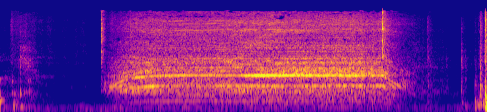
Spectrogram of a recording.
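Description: Craft heat gun switched on about a second in: a motor whine that rises quickly to a steady pitch over a rush of blown air. It switches off near the end, the whine dropping as it stops. It is drying stamped ink.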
